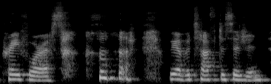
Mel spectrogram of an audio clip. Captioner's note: laughs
